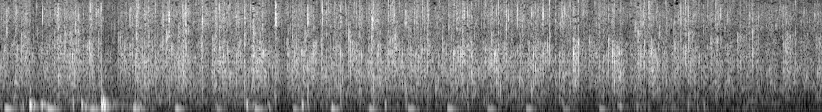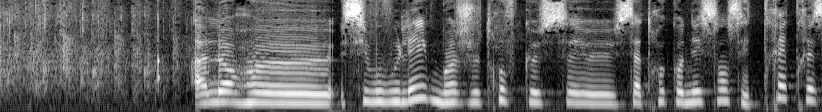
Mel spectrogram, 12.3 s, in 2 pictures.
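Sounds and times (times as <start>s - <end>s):
audience applause: 0.0s - 7.6s
speech: 7.6s - 12.3s.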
